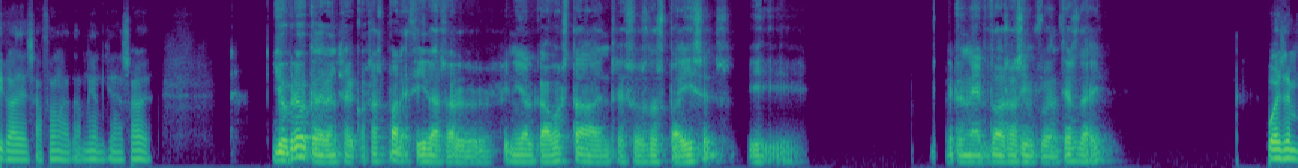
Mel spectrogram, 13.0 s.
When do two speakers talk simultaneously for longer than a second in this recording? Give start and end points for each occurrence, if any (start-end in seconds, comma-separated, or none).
none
